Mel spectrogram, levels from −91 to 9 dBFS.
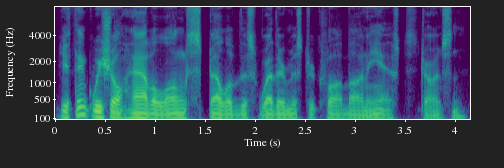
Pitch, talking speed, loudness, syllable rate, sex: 90 Hz, 230 wpm, -18 LUFS, 5.2 syllables/s, male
